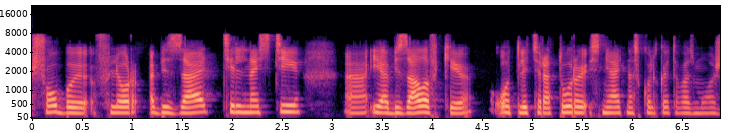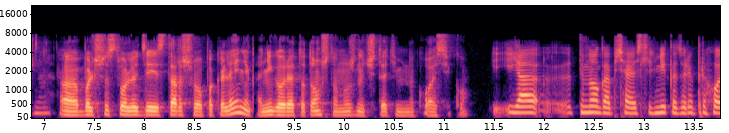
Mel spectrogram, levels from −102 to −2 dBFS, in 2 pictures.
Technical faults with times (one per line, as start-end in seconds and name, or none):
4.17 unconcealed Bluetooth headset packet loss
8.01 unconcealed Bluetooth headset packet loss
